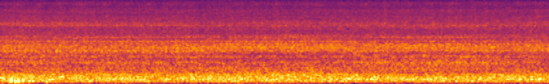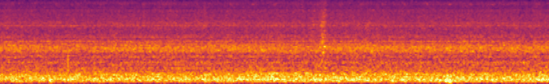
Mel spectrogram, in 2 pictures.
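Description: Steady, even rumble and hiss of a vehicle engine idling, with a light knock near the start and another near the end.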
